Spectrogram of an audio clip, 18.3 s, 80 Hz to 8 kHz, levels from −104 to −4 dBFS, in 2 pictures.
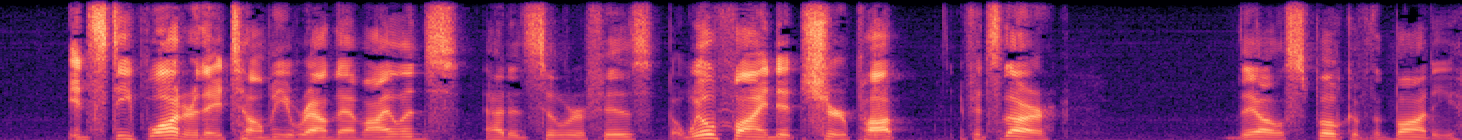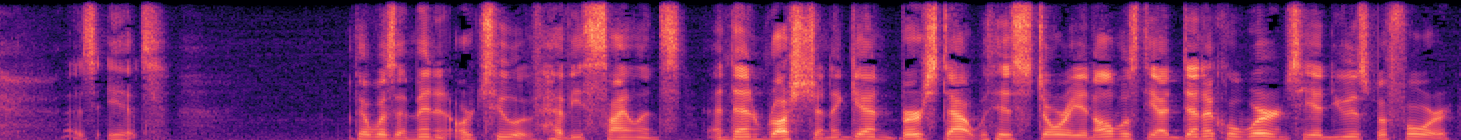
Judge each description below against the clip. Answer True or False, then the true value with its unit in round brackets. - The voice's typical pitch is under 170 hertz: True (135 Hz)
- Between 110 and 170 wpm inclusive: False (185 wpm)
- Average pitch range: False (1.9 semitones)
